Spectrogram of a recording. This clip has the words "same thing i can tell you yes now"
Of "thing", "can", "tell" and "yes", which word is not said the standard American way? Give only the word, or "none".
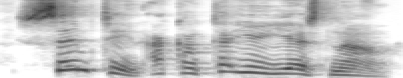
thing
